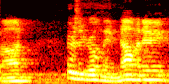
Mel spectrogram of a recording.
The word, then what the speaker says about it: Naminé: There's a girl named Naminé, who I thought was Namine for a while because I couldn't pronounce the accented E at the very end of her name.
